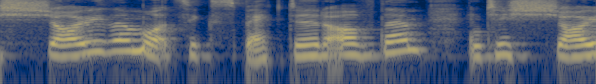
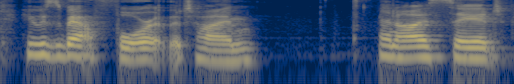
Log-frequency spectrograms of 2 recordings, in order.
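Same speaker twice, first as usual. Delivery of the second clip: ordinary talk, nothing marked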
